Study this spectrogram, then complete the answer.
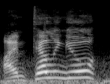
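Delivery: put-on high, loud final warning, Dracula-style accent; furious Eastern European vampire accent. Vampire giving his questioner a last warning, furious Eastern European accent. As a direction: boil over in a stagy vampire accent. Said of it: "question about the accent".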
